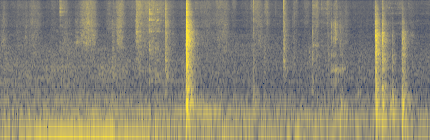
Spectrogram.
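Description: Knocks of handling on a kitchen worktop: one sharp knock a little before halfway, then three quick knocks near the end, over a low rumble of handling noise.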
